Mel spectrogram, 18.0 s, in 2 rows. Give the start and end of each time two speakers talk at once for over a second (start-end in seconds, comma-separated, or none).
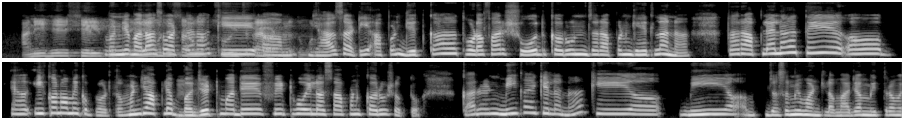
1.0-3.2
